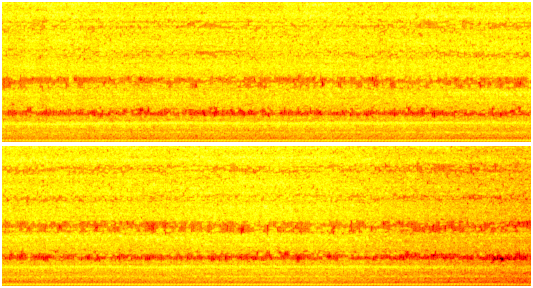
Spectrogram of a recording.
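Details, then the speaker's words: Chevrolet Blazer idling cold the morning after a mechanic replaced the timing belt, upper accessory belt and alternator belt; a loud, constant drone over a steady idle. It sounded normal at the shop the day before; the source is unknown. "quando foi de manhã no outro dia a hora que eu fui ligar o carro o barulho estava fazendo aí eu liguei o barulhão que estava fazendo"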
